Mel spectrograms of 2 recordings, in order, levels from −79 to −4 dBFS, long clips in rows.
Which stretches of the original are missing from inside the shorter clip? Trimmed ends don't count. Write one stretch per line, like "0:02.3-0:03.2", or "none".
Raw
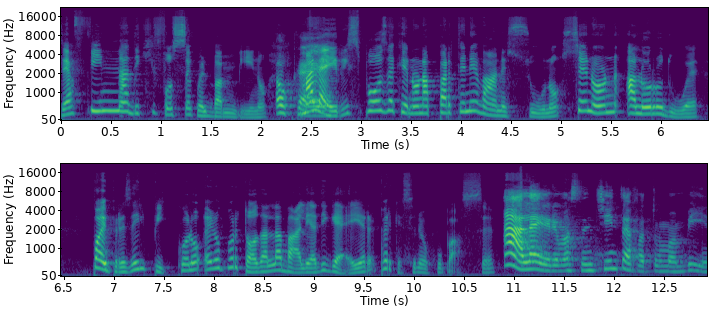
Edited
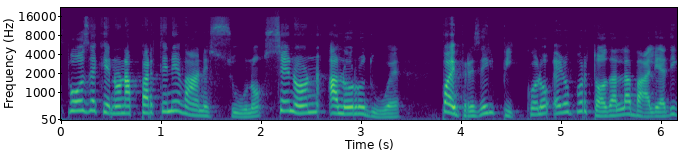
none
